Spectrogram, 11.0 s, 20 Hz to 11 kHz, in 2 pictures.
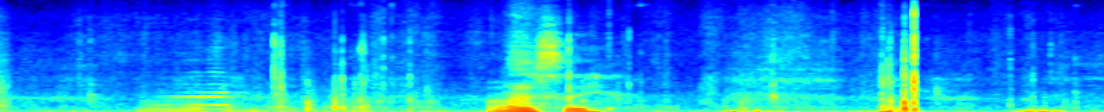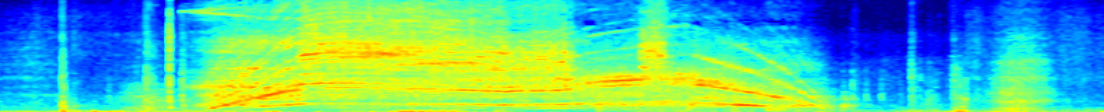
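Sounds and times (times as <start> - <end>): power saw cutting wood: 6.4 - 9.8.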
